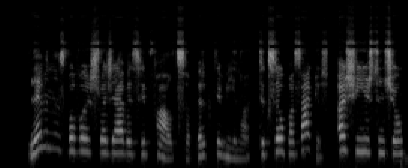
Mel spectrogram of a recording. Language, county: Lithuanian, Vilnius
